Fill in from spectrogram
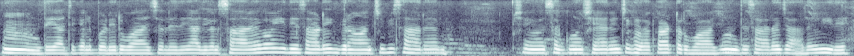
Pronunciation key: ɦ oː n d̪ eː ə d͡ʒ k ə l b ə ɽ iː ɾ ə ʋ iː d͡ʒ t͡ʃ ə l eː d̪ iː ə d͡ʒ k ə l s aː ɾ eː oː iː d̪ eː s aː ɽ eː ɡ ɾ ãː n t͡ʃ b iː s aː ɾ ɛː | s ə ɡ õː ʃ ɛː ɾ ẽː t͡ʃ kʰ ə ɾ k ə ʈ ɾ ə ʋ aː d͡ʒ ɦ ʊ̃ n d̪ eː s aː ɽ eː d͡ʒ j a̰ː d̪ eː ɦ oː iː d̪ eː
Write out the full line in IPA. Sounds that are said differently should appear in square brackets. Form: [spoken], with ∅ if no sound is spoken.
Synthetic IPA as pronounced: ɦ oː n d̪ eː ə d͡ʒ k ə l b ə ɽ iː ɾ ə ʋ [aː] d͡ʒ t͡ʃ ə l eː d̪ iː ə d͡ʒ k ə l s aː ɾ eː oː iː d̪ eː s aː ɽ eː ɡ ɾ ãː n t͡ʃ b iː s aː ɾ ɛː | s ə ɡ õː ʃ ɛː ɾ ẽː t͡ʃ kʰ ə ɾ k ə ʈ ɾ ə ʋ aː d͡ʒ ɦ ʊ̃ n d̪ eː s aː ɽ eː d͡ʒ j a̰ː d̪ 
